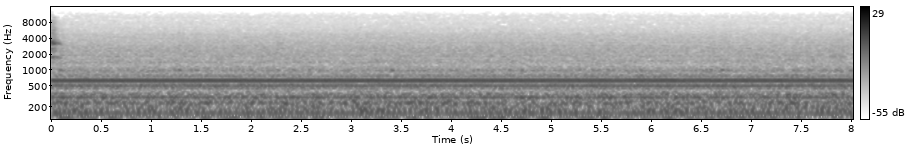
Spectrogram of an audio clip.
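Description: Tektronix 4054A computer running: a steady machine hum of fan and electronics, with a constant mid-pitched whine over it.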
